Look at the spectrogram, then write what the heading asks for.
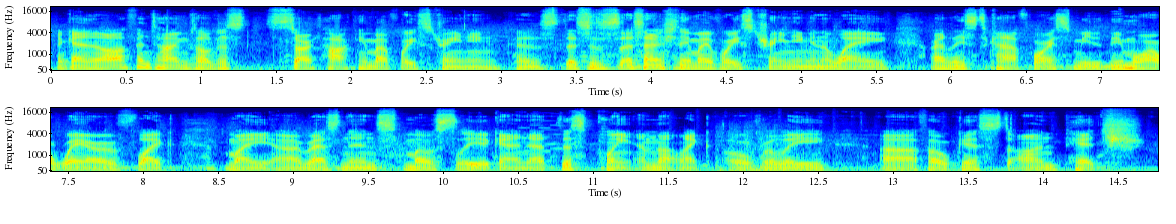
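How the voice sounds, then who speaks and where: A woman's voice: very deep voice, steady tone, normal speed. Rambling woman streamer over game music. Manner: rambling, with many fillers and restarts. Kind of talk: casual let's-play commentary.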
